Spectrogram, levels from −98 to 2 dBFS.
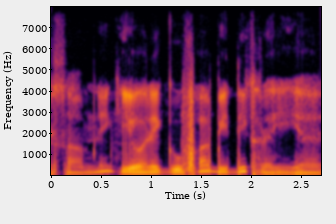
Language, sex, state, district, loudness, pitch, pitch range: Hindi, male, Jharkhand, Ranchi, -20 LUFS, 130 Hz, 130-140 Hz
